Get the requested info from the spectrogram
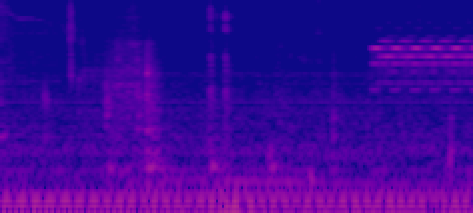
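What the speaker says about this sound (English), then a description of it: "I will not answer that phone right now." Telephone ringing in a quiet room, a repeating electronic trill that comes in near the end after some keyboard typing and clicks, soft and distant.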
